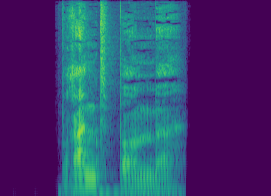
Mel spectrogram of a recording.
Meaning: firebomb, incendiary
- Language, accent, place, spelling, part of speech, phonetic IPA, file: German, Germany, Berlin, Brandbombe, noun, [ˈbʁantˌbɔmbə], De-Brandbombe.ogg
